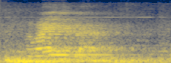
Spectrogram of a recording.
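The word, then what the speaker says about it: רֵעַ: Ang salitang reya o it is pronounced as ray.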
